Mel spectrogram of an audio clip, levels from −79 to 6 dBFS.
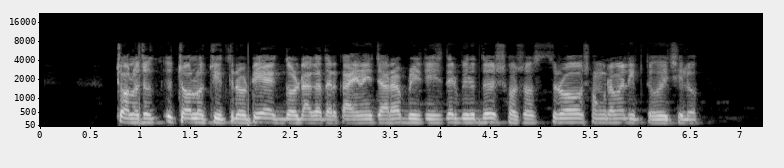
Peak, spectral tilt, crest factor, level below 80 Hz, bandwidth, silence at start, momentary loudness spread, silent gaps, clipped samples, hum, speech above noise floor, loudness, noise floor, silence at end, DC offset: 0 dBFS; -6 dB/octave; 16 dB; -52 dBFS; 7.6 kHz; 0.75 s; 5 LU; none; under 0.1%; none; 51 dB; -15 LUFS; -65 dBFS; 0.65 s; under 0.1%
